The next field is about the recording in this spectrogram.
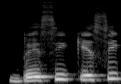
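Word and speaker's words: Brassicaceae: ब्रेसिकेसी, क्रूसीफेरी, क्रूसीफेरी, ब्रेसिकेसी, इस तरह से आप इसका प्रोनाउंसिएशन करेंगे।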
